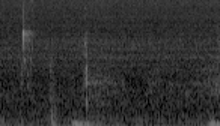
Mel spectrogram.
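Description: Near silence: faint room tone with two soft clicks, one about a quarter second in and another near the middle.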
